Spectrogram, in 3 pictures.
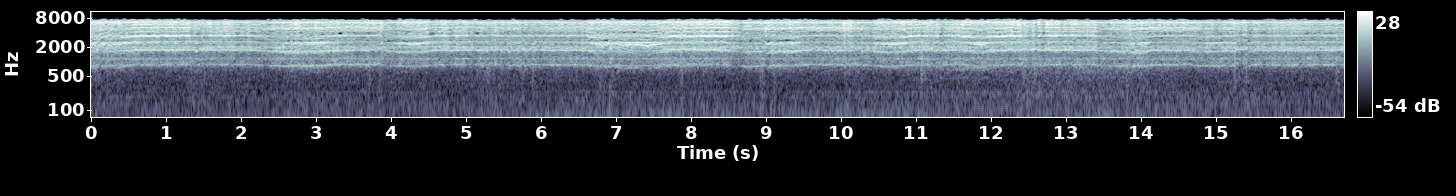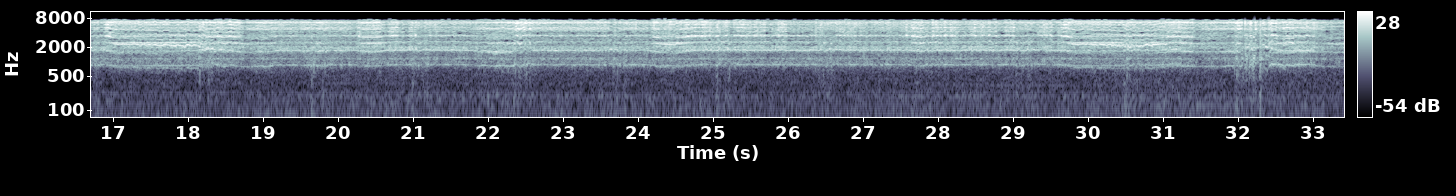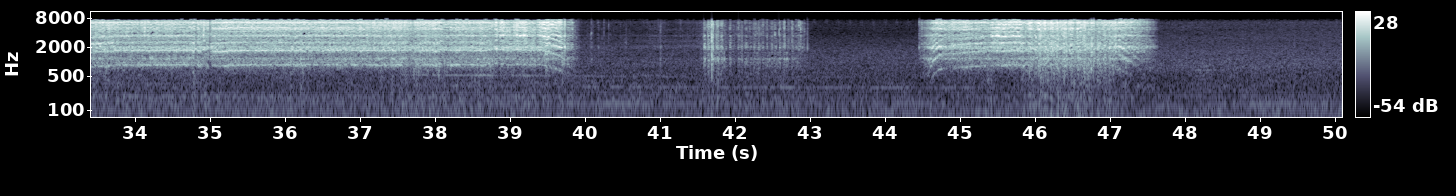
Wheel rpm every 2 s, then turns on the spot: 230, 220, 230, 220, 220, 220, 230, 230, 220, 220, 230, 230, 230, 230, 230, 210, 220, 230, 230, 170, 10, 10, 130, 130, 0.
40-44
